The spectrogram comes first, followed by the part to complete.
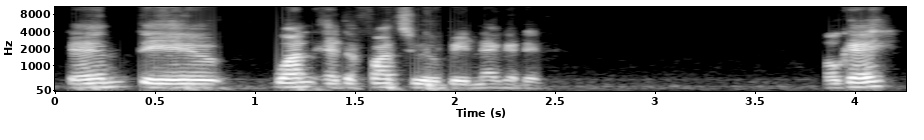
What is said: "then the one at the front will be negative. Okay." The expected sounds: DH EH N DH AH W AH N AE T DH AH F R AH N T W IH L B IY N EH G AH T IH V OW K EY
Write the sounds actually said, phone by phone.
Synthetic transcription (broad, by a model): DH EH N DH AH W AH N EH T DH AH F AH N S W IH L B IY N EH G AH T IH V OW K EY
